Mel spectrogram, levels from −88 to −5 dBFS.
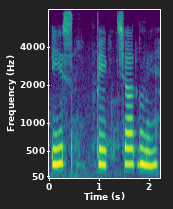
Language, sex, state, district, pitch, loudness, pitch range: Hindi, female, Bihar, Patna, 270 Hz, -13 LUFS, 265-275 Hz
